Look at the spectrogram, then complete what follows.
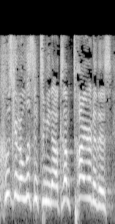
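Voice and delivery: fed up, crying out for someone to listen; mock exasperated cry. Wronged believer crying out that no one listens, mock shout. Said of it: "we're like".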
